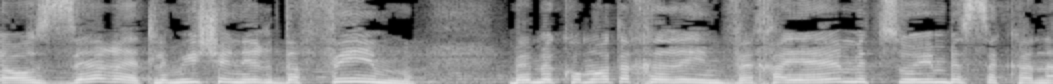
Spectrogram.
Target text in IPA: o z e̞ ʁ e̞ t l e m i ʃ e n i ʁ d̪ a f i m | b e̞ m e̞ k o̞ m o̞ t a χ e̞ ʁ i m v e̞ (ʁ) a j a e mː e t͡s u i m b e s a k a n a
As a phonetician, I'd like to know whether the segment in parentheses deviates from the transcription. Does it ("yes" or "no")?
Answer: yes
